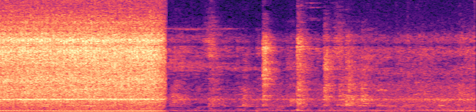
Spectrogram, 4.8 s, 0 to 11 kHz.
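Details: Fuel-injected Honda Vario 125 just rebuilt after arriving dead: idle stays high and steady and the idle adjustment has no effect, TP sensor reading 0.83.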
